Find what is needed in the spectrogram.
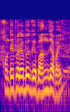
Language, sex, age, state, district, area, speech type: Bodo, male, 60+, Assam, Udalguri, urban, spontaneous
